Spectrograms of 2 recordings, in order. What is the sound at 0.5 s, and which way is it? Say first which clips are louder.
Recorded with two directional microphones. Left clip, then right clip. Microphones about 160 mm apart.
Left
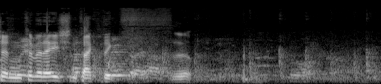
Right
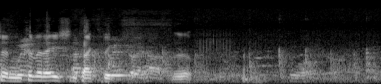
A man's voice: right 2 dB; 10° left (ahead or behind).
